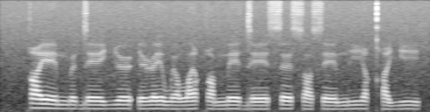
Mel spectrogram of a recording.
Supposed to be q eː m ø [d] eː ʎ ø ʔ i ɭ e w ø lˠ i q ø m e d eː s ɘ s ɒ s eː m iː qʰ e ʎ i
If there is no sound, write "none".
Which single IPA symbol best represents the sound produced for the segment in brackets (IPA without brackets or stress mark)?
d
